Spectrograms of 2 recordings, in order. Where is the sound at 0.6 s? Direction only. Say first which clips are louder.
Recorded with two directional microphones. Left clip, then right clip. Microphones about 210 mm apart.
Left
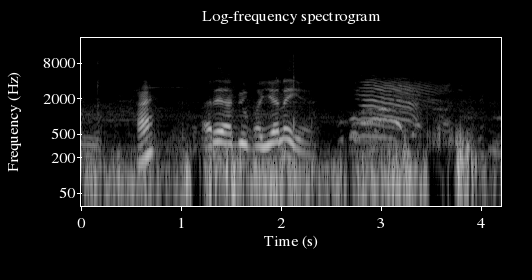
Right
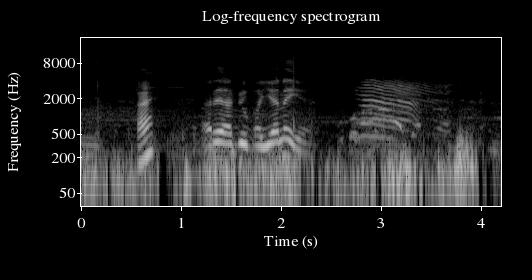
Even; 50° right (ahead or behind).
